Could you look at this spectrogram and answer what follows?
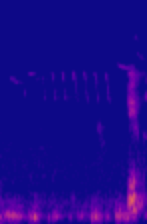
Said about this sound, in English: What's that noise? Oh, what's that? Perhaps a chaffinch or a song thrush.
